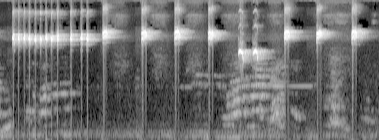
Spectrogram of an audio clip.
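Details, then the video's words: Olive-backed sunbird, kept as a cage-bird training model, opening with a fast sewing-machine-like trill of about ten notes, then evenly spaced sharp high chirps roughly every half second and one lower twittering phrase. "TERAPI KONIN GACOR FULL TEMBAKAN RAPAT!!!MESIN JAHIT,LENGKINGAN DAN BESETAN."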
